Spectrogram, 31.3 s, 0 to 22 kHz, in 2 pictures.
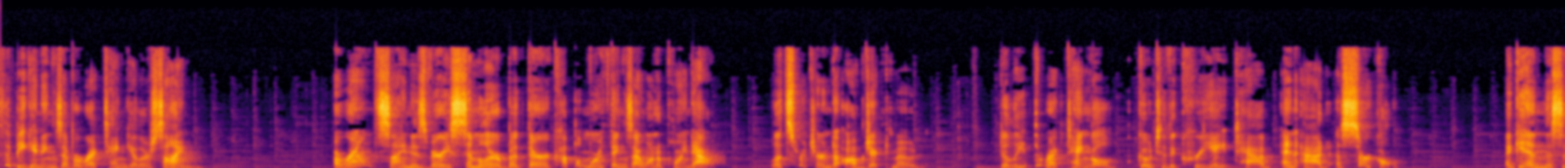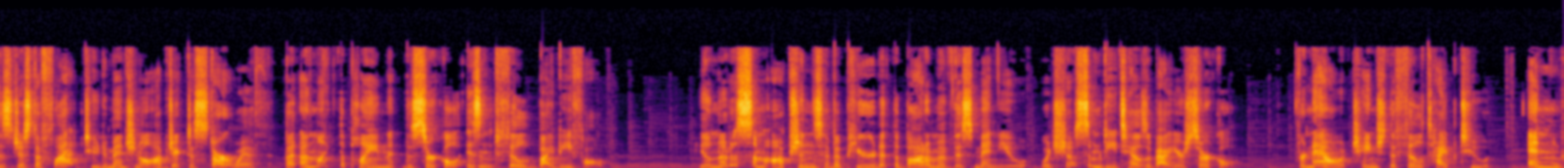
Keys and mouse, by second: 7.5 Tab, 8.5 Delete, 9.5 shift+c, 12.2-17.4 drag, 30.6-31.2 drag.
